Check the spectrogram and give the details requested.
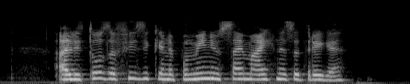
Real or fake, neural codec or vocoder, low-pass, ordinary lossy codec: real; none; 10.8 kHz; AAC, 24 kbps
